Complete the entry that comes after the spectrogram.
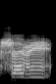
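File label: "Chevy", English; CallSign; DCS; Allied Flight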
